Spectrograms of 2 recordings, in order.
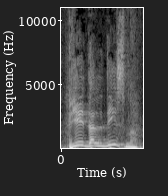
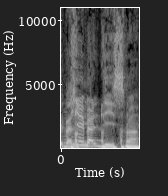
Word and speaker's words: piébaldisme: Qu'appelle-t-on le piébaldisme? Le quoi? Le piébaldisme. C'est pas le fait d'avoir un pied beau. Non, ça Pas du s'écrit tout. P-I-E-B-A-L-D-I-S-M-E. P-I-E? PAL. B-A-L-D-I-S-M-E. Piédaldisme.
